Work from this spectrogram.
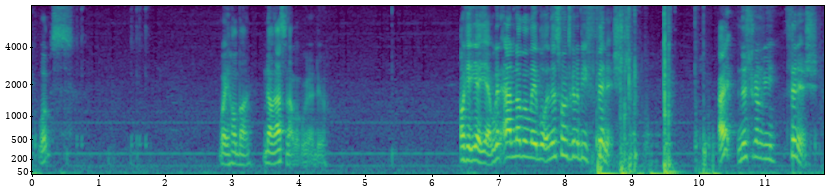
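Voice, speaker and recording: A tutorial host of unclear sex talking casually through software steps and often thinking aloud. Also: medium pitch, normal speed, long pauses, slight background noise. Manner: informal, talks self through steps.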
